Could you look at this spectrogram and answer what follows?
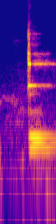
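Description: A phone chimes once with a bright, ringing notification tone that sustains and fades, loud and close, after a faint murmur of background voices.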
